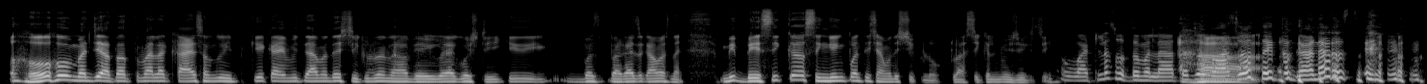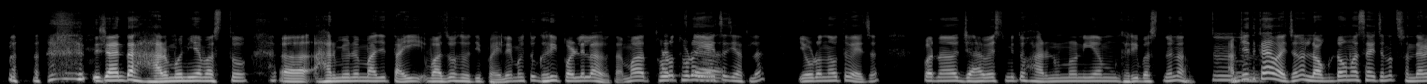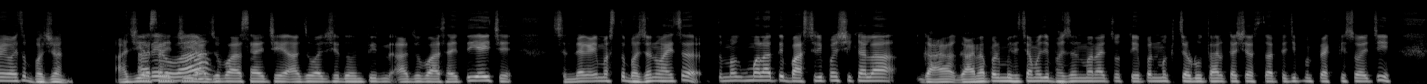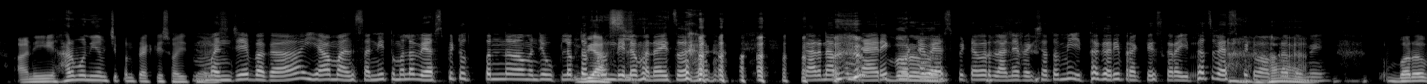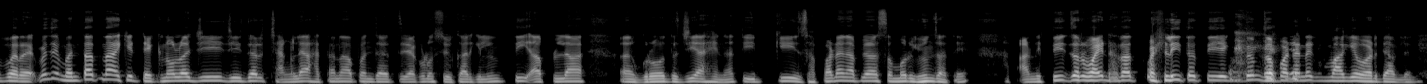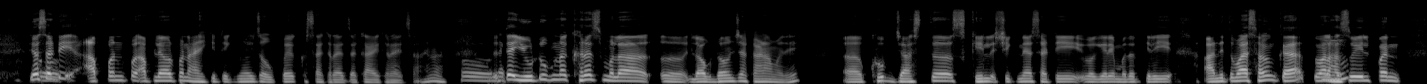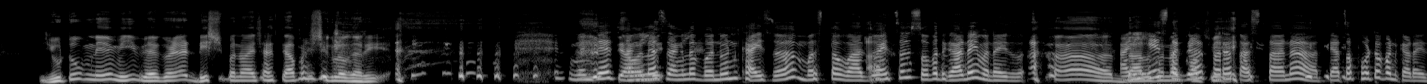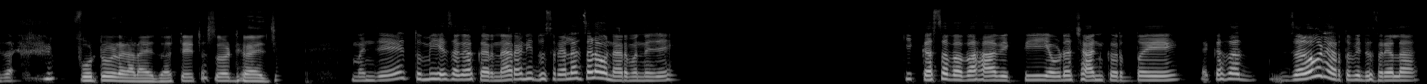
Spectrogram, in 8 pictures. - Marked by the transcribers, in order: distorted speech; in English: "सिंगिंग"; in English: "म्युझिकची"; laugh; laughing while speaking: "वाजवतोय तो गाणारच"; laugh; tapping; other background noise; static; laugh; laughing while speaking: "बरोबर"; other noise; in English: "टेक्नॉलॉजी"; laughing while speaking: "हातात पडली तर ती एकदम झपाट्याने मागे वडते आपल्याला"; laugh; "ओढते" said as "वडते"; in English: "टेक्नॉलॉजीचा"; laugh; laugh; laughing while speaking: "त्यामधली"; chuckle; laugh; in English: "टेटसवर"; "स्टेटसवर" said as "टेटसवर"
- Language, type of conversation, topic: Marathi, podcast, तंत्रज्ञानामुळे तुमची शिकण्याची दिशा कशी बदलली आहे?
